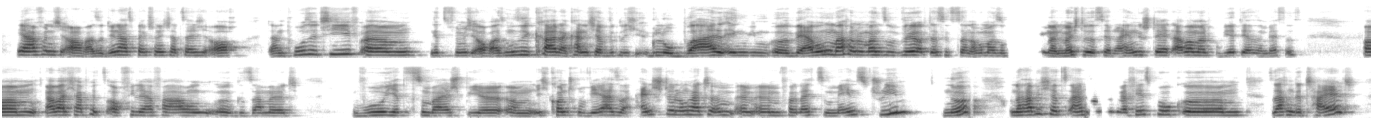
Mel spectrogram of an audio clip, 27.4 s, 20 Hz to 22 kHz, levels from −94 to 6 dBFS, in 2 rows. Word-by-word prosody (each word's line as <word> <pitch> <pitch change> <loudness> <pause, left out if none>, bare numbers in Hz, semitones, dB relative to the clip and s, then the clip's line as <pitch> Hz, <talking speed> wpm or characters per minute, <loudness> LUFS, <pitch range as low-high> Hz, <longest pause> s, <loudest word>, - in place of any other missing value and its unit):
Ja, 250 -1 +6
finde 265 0 -3
ich - - -5
auch. 190 0 +1
Also, 165 +3 -2
den 230 - +2
Aspekt 245 -2 -1
finde 235 -1 +1
ich - - -13
tatsächlich 220 0 -3
auch 195 +1 0 0.3
dann 185 +2 -6
positiv. 300 +6 -1
Ähm, 235 -1 +3
jetzt 205 0 -7
für 210 - -2
mich 215 -1 -2
auch - - +1
als 190 +2 0
Musiker, 250 +1 +3
da 200 -4 +1
kann 215 - +1
ich 220 +1 -1
ja 205 -2 0
wirklich 210 -1 -9
global 200 - +4
irgendwie, 430 0 +2 0.2
äh, 190 -2 +1
Werbung 240 +8 +5
machen, 260 0 +4
wenn 245 - +1
man 245 -1 +4
so 230 -3 -7
will, 250 0 +8
ob 235 0 -1
das 220 +1 -2
jetzt 225 -1 -16
dann 200 - -3
auch - - -4
immer 200 -1 -3
so 190 -1 -9 0.3
wie 215 - -8
man 180 -2 0
möchte, 245 - +2
ist 445 0 +3
ja - - 0
dahingestellt. 225 +5 -1
Aber 235 +4 +4
man 220 -1 0
probiert 435 - -4
ja 195 - -1
sein 180 -2 -10
Bestes. 195 +7 -10 0.6
Ähm, 230 -1 +3
aber 240 +3 +4
ich 240 +1 -8
habe 235 0 -4
jetzt 470 +1 -5
auch - - -3
viele 240 -2 -5
Erfahrungen, 220 - -2 0.2
äh, 440 -2 -1
gesammelt, 200 0 -7 0.5
wo 215 +5 +2
jetzt 225 -1 -2
zum 225 - -3
Beispiel, 205 -1 -3
ähm, 190 -3 -3
ich 435 - -8
kontroverse 230 0 -2
Einstellungen 270 +3 -2
hatte 265 +1 +1
im 240 +2 -5
im 230 -1 -2 0.2
im 220 - -8
Vergleich 220 0 -4
zum 200 -2 -8
Mainstream, 275 - 0 0.4
ne? 230 - +2 0.4
Und - - -2
da 230 - +5
habe 260 +5 +4
ich 330 - -7
jetzt 265 -2 -2
einfach 235 +1 0 0.3
bei - - -1
Facebook, 275 +1 -4
ähm, 230 -1 +4 0.2
Sachen 235 +1 0
geteilt, 435 - -1
230 Hz, 195 wpm, -23 LUFS, 205-250 Hz, 0.6 s, will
